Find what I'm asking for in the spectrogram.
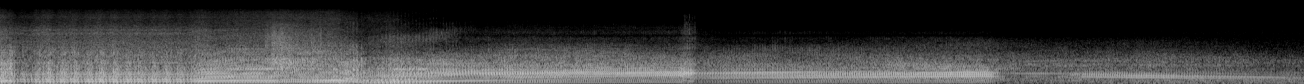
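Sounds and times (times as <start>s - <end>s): car engine accelerating hard: 0.0s - 10.0s.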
